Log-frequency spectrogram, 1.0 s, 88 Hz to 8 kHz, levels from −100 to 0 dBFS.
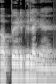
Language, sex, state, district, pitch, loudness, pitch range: Hindi, male, Chhattisgarh, Bilaspur, 125 Hz, -14 LUFS, 110-125 Hz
